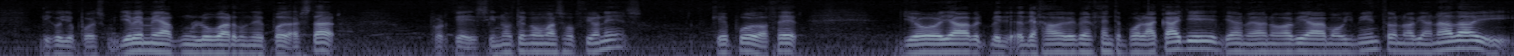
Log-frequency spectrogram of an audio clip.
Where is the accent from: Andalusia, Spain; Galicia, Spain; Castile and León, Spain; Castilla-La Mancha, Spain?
Castile and León, Spain; León; now in Madrid, Spain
